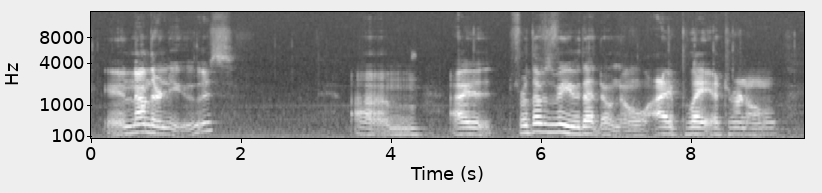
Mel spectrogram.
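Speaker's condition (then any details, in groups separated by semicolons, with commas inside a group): Cerebral palsy; limbs affected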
